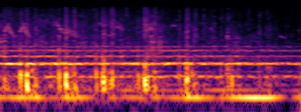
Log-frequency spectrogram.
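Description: Several horses with riders clip-clop along in a brisk, uneven rhythm, hooves knocking close and clear over a steady low background hum.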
